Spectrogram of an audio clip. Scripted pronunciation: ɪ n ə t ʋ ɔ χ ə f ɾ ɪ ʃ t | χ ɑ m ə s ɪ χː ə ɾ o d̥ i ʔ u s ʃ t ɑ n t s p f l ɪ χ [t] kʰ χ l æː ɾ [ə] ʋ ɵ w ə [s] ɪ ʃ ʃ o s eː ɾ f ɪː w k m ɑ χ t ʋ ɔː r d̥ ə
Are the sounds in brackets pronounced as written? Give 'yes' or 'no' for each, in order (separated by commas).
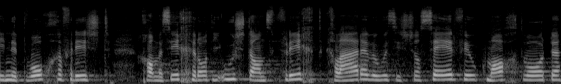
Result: yes, yes, yes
